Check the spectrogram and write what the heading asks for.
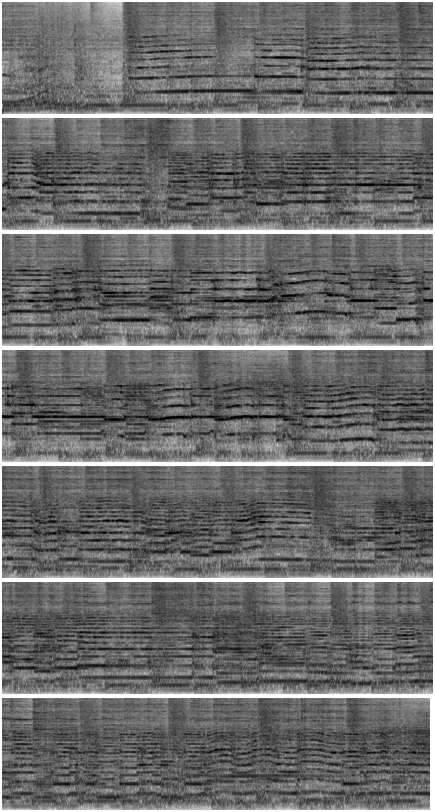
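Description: Live rock band playing a seventies-style rock number: electric guitars to the fore over bass guitar and drum kit, with notes bending and sliding in the lead line.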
